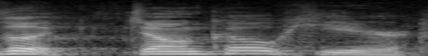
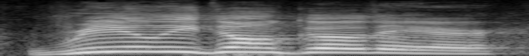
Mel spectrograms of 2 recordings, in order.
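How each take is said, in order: First: Said in the usual way. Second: Much louder and higher on the warning; forceful warning. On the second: Retold or imitated. Exhorter warning the hearer off a path, loud and pressing. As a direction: plead hard, nearly shouting.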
